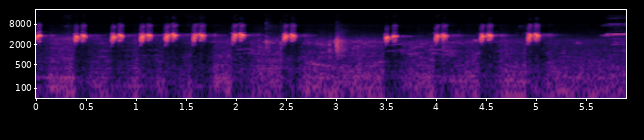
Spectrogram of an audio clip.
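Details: Long-tailed shrike mimicry song, a steady sequence of sharp high chip notes roughly twice per second, briefly interrupted by a faint noise midway.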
